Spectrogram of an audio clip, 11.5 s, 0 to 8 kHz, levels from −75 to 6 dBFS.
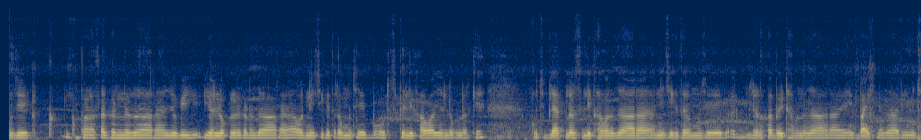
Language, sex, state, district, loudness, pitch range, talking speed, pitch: Hindi, male, Chhattisgarh, Bastar, -18 LUFS, 140-150 Hz, 310 wpm, 145 Hz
